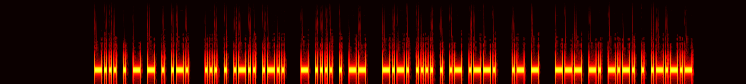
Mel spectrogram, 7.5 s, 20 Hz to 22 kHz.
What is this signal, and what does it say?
Morse code, heard as a keyed tone, about 50 wpm, 700 Hz. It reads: BETTER SELL THEM CHEAP AT ONCE.
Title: Sentences from Top 1200 Words 50wpm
